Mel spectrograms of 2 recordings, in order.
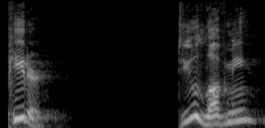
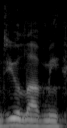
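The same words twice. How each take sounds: First: Much higher and louder, an accusing shout; accusing angry father. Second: Loving invitation. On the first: Angry God accusing Peter by the fire, loud and harsh. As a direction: jab it like a finger in the chest. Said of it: "you would hear it like this". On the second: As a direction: ask it tenderly, as pure love. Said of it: "saying, inviting him". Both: Shown as a demonstration.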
